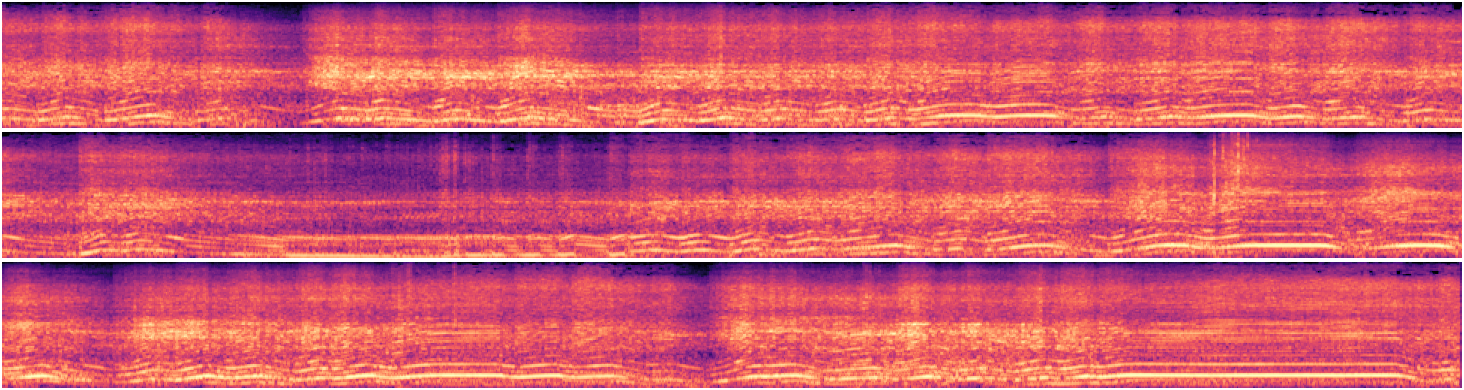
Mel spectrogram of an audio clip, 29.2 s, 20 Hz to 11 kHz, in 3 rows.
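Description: Ski-Doo Summit 850 snowmobile's two-stroke twin engine revving up and down over and over as the rider works the throttle in deep powder, then held at a steady high rev near the end.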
